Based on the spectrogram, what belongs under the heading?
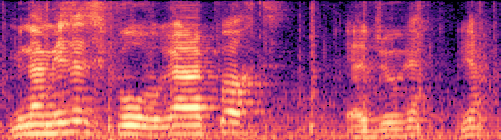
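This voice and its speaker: Excitable young man, lively swooping voice. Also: high voice, rapid-fire, a little hiss or hum. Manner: excitable, keeps urging the other player on. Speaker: co-player. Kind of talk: casual gameplay chat.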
